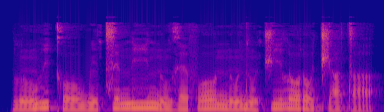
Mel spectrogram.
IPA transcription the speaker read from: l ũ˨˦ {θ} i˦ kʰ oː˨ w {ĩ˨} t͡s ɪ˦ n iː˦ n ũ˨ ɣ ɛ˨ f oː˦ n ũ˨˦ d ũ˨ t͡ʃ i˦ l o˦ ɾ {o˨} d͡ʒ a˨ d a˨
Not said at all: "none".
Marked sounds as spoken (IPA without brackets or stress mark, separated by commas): β, ĩ˨, o˨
